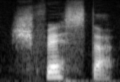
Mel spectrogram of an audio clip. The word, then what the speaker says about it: Schwester: Schwester. Schwester. Remember that W makes a V sound.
